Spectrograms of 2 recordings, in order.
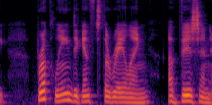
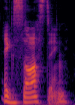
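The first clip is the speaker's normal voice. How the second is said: usual speaking voice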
